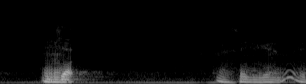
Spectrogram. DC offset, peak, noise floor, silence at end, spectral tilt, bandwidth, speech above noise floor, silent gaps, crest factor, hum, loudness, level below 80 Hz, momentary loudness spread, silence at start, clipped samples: under 0.1%; -12 dBFS; -55 dBFS; 0 s; -10.5 dB/octave; 6.2 kHz; 25 dB; none; 22 dB; none; -32 LUFS; -60 dBFS; 14 LU; 0.4 s; under 0.1%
